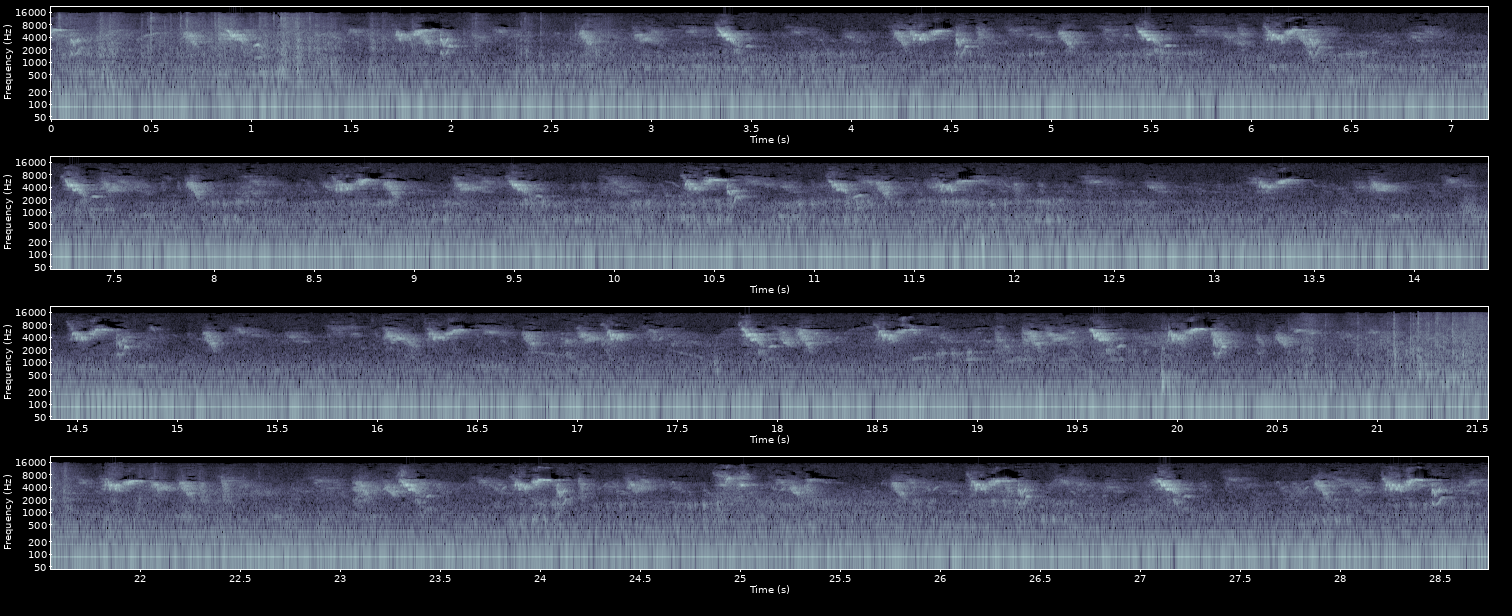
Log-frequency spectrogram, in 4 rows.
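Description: A small bird chirping over and over: short, high, falling chirps about one or two a second, pausing now and then, over a faint steady hum. A brief rustle comes about 21 seconds in.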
